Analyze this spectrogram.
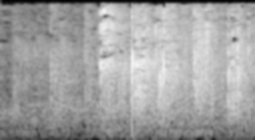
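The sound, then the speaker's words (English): An audience breaks into clapping, starting faintly and swelling after a second into a dense, steady patter of many hands that carries on to the end without any voices over it. “That would be an appropriate place to clap.”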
